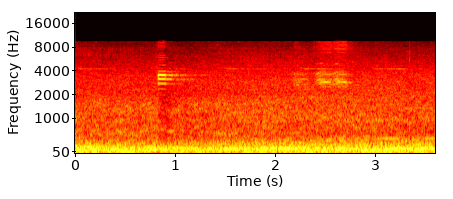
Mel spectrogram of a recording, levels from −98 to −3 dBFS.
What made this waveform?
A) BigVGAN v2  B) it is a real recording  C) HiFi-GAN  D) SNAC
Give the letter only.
B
